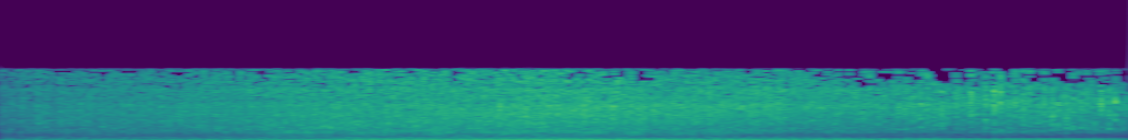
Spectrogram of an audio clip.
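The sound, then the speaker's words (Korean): A propeller-driven biplane engine drones steadily and loudly, its buzzing pitch swelling slightly in the middle before easing off, with no voices, during flight training at an aviation school in northern France. “날개가 위아래로 두 개가 달린 비행기를 조종하는 기술을 배웠습니다.”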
